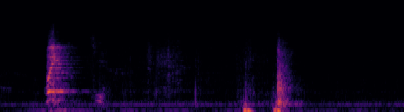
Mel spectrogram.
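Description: A short vocal sound about half a second in, then two quick dull knocks close together near the end.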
